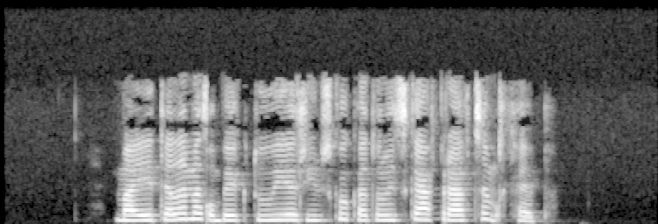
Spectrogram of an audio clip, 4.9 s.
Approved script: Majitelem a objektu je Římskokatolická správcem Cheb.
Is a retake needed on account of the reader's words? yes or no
no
